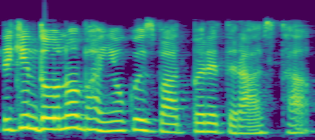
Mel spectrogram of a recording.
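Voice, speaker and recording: Woman reading a sad story, even tone, kinda muffled audio. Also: on the high side. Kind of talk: scripted story narration.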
